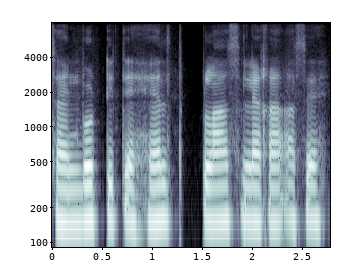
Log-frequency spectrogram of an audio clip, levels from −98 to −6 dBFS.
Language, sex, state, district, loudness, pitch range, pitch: Bengali, male, Assam, Hailakandi, -18 LUFS, 150-155 Hz, 150 Hz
